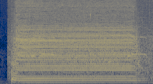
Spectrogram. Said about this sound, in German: Ja, wir machen, die Hupe, wir machen die Hupe einmal an. Ja.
